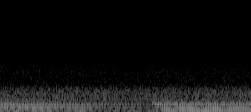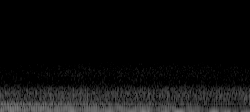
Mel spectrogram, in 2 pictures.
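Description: Slow ambient music of low, sustained droning chords, the chord shifting to a new one about two seconds in.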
